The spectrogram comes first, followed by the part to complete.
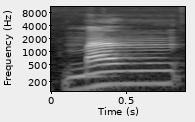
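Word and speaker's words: مَنْ: मन, यहाँ नून साकिन है, आगे ज़ाल है, इसलिए यहाँ पे इख्फा होगा। मन, थोड़ी देर आपने यहाँ पे आवाज़ को नाक में छुपाना है।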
